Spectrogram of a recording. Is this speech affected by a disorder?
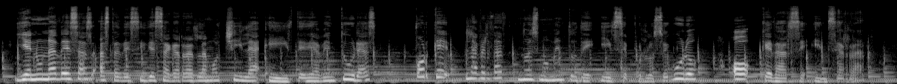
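No.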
